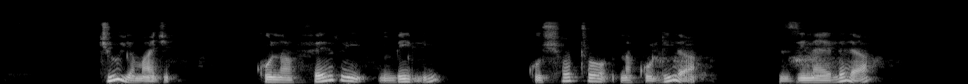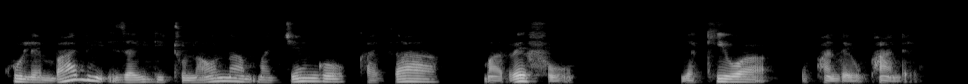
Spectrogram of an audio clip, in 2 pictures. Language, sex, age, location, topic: Swahili, male, 36-49, Mombasa, government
